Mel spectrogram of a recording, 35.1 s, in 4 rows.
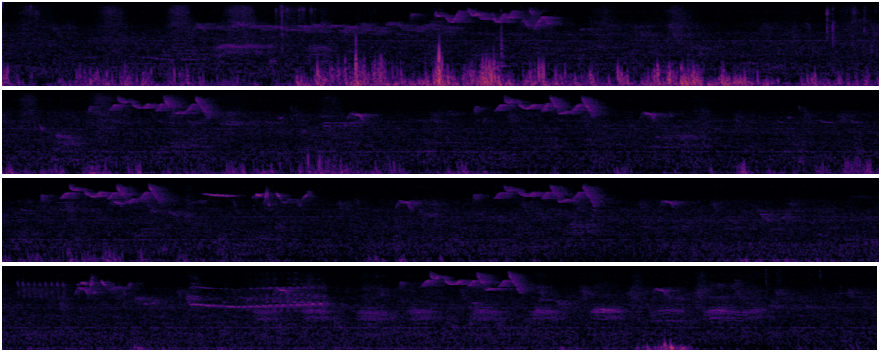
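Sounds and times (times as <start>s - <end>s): wild birds chirping: 8.9s - 35.0s.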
